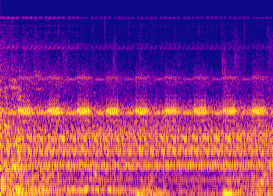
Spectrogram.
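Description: Security checkpoint alarm beeping fast and steadily, a high tone about three times a second, set off as the man is stopped and searched by guards. Film score music runs beneath it.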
